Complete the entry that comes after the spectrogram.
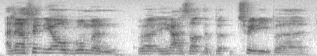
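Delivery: ordinary delivery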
